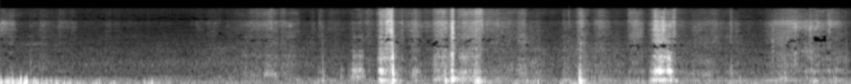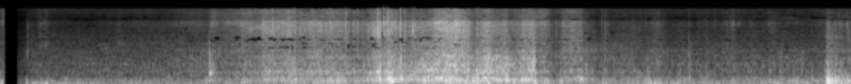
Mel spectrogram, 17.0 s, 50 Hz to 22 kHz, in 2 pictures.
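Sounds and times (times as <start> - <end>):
cardboard flaps rubbing and scraping: 2.4 - 8.6, 10.7 - 14.5.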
